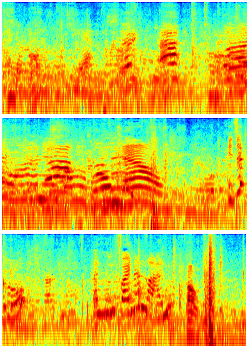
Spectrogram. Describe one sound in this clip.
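A young girl talks excitedly close by.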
